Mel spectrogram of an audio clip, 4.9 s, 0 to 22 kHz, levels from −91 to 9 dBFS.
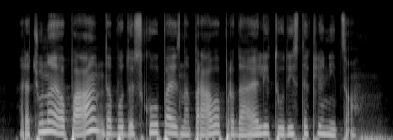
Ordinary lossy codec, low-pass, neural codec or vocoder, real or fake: none; 14.4 kHz; autoencoder, 48 kHz, 128 numbers a frame, DAC-VAE, trained on Japanese speech; fake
